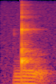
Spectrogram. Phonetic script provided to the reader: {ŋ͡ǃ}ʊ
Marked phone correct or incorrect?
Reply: correct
